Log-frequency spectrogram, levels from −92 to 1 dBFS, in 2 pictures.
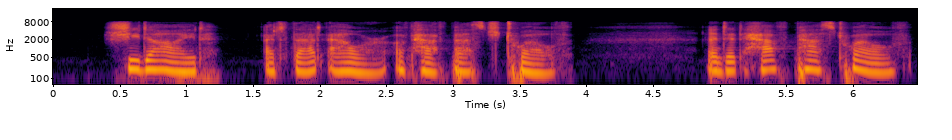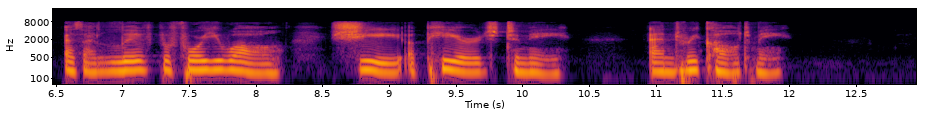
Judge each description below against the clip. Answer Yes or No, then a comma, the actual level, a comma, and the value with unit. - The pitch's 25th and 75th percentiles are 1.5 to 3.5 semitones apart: Yes, average, 2.8 semitones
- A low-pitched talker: No, medium, 170 Hz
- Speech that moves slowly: Yes, slow, 125 wpm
